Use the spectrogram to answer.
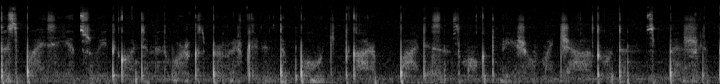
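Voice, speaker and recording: Whispering at a moderate pace comes through with noticeable background noise. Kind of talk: ASMR book reading. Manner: whispered, soft-spoken.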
